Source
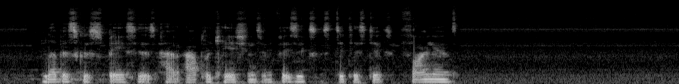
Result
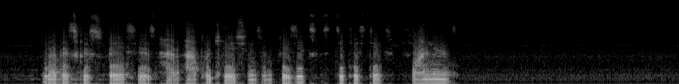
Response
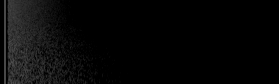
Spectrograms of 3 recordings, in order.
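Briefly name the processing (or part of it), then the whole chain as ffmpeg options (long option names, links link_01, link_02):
crystal radio: -af "highpass=210,lowpass=2900,aeval=exprs='if(lt(val(0),0),0.251*val(0),val(0))':channel_layout=same"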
